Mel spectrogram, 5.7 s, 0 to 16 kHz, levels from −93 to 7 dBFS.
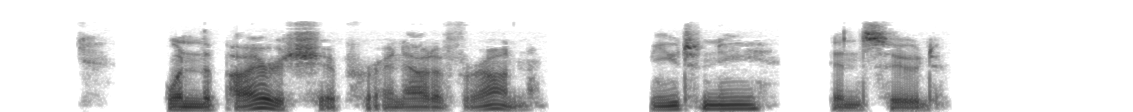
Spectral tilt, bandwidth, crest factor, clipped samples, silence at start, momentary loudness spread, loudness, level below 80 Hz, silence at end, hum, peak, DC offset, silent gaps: -6.5 dB/octave; 7.8 kHz; 20 dB; under 0.1%; 0.4 s; 12 LU; -19 LUFS; -50 dBFS; 0.95 s; none; -2 dBFS; under 0.1%; 0.57-0.82 s, 2.75-3.25 s, 3.92-4.14 s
